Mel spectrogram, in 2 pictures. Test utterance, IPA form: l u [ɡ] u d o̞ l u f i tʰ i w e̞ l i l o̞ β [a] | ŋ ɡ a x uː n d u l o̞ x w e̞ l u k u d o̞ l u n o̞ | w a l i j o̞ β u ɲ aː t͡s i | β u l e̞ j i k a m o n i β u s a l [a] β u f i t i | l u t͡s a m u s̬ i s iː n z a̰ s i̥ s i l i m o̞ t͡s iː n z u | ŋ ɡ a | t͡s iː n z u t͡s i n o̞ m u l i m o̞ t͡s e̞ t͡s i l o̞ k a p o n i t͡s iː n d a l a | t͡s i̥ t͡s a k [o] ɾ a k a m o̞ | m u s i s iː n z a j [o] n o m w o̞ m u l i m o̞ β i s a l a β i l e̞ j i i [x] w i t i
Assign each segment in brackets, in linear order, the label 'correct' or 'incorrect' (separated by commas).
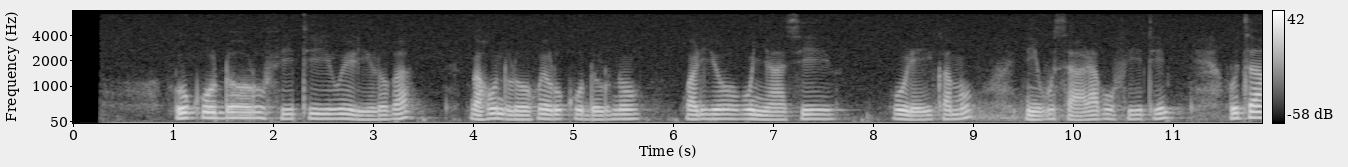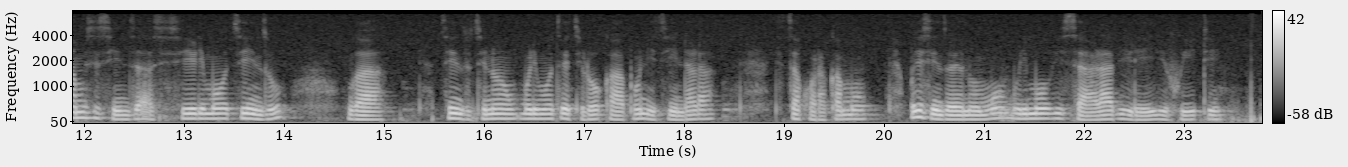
incorrect, correct, correct, correct, correct, incorrect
